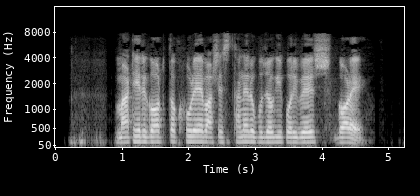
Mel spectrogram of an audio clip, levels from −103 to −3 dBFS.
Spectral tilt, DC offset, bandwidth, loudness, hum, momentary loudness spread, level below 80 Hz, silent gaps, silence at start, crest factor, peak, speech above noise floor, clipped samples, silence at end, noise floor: -5 dB/octave; under 0.1%; 8 kHz; -18 LUFS; none; 7 LU; -62 dBFS; none; 0.35 s; 18 dB; -2 dBFS; 33 dB; under 0.1%; 0.65 s; -50 dBFS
